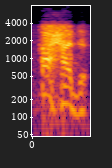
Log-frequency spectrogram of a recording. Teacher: الهمزة من أقصى الحلق، الحاء من وسط الحلق، الدال ما بين ظهر اللسان وأصل الثنيتين العليين، وهي من الحروف النطعية.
